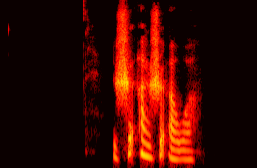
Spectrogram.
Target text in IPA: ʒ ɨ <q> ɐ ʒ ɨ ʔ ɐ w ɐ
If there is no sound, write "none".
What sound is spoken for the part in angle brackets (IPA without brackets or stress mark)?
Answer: ʔ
